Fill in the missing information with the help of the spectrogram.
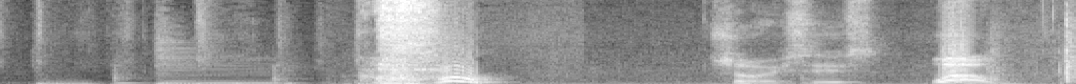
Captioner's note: sneezes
